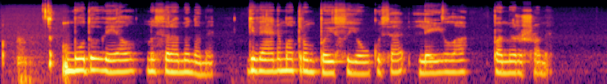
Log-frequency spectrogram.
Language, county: Lithuanian, Šiauliai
